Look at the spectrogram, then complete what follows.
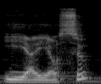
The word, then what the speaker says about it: Ieyasu: Next, we have, in English, Tokugawa Ieyasu, and that is how it is pronounced also in Japanese, is Tokugawa Ieyasu.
